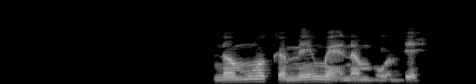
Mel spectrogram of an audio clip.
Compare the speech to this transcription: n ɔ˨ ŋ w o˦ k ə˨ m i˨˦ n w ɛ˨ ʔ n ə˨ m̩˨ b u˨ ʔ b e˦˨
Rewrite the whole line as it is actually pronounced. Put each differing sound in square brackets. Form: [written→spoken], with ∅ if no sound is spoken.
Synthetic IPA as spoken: n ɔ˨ [ŋ→m] w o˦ k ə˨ m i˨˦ [n→ŋ] w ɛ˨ ʔ n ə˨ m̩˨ b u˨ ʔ b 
